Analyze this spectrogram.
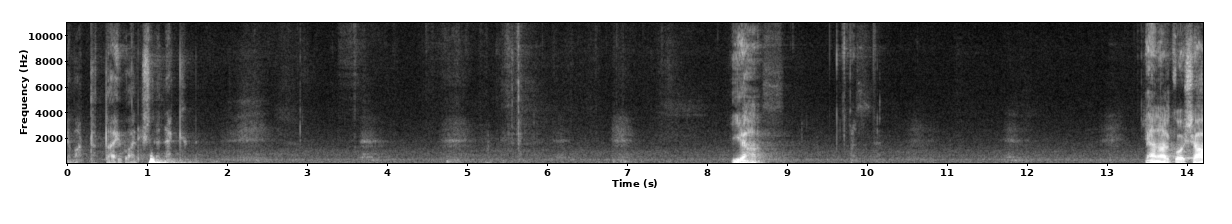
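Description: An elderly man speaks calmly through a microphone in an echoing hall, with pauses.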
